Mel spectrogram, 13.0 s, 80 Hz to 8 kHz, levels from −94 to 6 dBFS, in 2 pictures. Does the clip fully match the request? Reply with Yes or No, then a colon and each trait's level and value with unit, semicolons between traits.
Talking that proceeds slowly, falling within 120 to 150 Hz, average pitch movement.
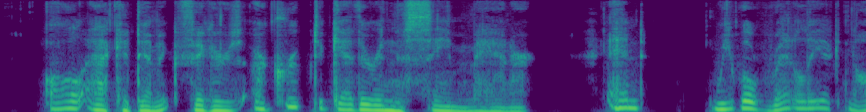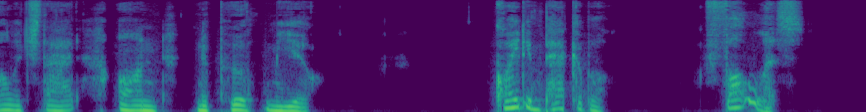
No: slow, 105 wpm; low, 135 Hz; wide, 5.8 semitones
